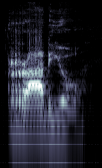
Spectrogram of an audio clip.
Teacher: remember in spanish the a is going to make an ah sound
